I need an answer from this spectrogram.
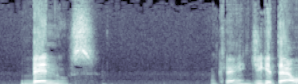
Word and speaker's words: Venus: same it's pronounced remember the vowels in Spanish are pronounced the same every time and they're a little bit shorter benus benus okay did you get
